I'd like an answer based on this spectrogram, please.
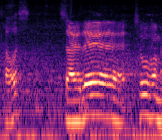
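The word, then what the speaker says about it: Talus: i think it's pronounced i was calling it tallest but apparently that's wrong right that's right tell us so they're two of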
